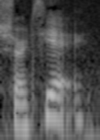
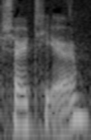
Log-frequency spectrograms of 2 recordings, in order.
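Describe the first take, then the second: First: The final consonant sound is silent. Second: The final consonant sound is pronounced. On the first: "in French, you often don't pronounce the last consonant, so it's Chartier" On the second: "so it looks like Chartier"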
